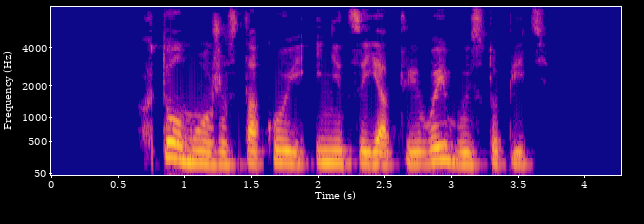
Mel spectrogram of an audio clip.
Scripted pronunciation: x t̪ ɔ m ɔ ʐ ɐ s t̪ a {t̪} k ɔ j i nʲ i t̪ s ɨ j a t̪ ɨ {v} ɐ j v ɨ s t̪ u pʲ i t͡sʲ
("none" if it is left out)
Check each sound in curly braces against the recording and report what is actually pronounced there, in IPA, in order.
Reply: none, v

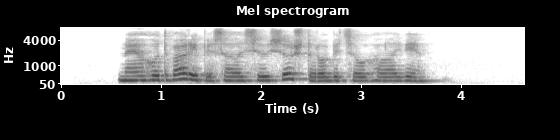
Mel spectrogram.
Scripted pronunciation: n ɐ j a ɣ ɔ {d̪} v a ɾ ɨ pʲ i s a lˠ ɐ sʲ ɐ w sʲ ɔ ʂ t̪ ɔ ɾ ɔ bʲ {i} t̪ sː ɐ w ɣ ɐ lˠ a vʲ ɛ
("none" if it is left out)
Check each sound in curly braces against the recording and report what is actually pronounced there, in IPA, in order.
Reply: t̪, i

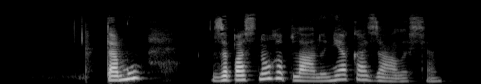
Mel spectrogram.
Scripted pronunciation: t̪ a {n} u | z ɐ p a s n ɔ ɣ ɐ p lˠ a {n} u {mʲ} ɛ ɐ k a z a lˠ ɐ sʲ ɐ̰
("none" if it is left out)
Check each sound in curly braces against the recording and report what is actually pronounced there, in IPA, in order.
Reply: m, n, nʲ

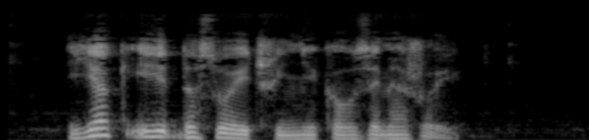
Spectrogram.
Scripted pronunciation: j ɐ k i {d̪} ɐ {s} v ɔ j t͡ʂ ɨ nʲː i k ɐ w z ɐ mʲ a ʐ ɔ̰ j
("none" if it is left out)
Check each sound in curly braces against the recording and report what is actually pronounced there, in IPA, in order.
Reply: d̪, s

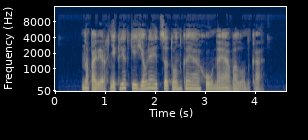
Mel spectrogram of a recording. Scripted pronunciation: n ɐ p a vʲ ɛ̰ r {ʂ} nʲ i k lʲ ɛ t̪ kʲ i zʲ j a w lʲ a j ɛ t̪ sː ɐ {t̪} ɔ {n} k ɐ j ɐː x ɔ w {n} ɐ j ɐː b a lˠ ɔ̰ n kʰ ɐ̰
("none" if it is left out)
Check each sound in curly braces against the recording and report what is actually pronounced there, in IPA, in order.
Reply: x, t̪, n, n

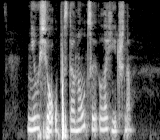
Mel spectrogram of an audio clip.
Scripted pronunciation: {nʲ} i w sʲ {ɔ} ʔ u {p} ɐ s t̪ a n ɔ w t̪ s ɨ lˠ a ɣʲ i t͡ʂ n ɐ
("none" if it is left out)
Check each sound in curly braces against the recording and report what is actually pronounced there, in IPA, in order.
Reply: nʲ, ɔ, p

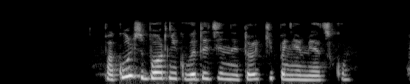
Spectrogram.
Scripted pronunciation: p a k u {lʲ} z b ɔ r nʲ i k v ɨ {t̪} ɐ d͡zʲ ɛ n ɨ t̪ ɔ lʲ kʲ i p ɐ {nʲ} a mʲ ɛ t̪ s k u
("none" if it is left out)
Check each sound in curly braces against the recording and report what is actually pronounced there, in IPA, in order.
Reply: lʲ, d̪, nʲ

